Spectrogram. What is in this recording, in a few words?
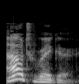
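"outrigger", British English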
